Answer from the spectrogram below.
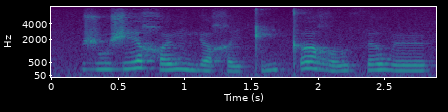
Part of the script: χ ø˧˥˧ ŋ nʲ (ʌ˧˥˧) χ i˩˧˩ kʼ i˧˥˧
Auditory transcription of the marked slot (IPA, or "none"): ʌ˧˩˧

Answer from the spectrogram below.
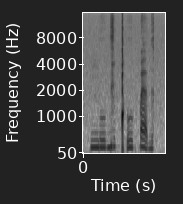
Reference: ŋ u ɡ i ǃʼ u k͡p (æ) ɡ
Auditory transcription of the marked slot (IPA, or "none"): æ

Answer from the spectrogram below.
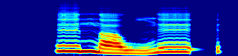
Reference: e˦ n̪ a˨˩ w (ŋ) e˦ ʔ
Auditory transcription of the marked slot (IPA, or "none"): ŋ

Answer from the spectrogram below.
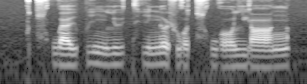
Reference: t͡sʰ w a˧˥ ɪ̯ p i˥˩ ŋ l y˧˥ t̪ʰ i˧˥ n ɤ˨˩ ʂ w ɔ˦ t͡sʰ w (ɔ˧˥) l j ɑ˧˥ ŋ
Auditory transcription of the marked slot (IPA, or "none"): ɔ˧˥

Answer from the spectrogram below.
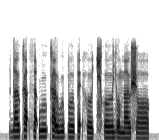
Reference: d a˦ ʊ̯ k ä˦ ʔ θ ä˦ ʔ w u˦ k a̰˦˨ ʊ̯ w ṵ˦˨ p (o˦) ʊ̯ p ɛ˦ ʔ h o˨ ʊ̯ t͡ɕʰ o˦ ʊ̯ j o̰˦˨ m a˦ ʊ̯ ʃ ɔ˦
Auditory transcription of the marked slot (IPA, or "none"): o˦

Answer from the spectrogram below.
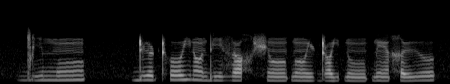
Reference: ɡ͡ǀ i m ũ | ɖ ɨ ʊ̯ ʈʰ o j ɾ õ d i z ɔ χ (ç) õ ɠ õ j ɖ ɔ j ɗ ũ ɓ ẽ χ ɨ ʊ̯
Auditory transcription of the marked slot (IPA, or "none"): ʃ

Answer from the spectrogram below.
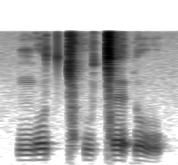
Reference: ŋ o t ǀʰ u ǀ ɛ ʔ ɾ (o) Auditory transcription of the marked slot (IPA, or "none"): o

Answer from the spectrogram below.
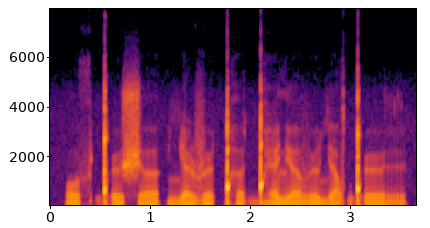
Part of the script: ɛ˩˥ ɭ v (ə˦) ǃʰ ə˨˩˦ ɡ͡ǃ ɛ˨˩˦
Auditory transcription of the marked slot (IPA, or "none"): ø˦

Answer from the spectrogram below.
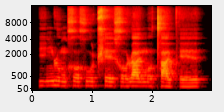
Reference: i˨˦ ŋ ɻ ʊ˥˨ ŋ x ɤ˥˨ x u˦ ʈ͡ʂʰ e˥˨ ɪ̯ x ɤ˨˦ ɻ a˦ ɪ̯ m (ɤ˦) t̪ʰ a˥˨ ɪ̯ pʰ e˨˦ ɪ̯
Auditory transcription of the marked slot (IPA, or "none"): ɤ˨˦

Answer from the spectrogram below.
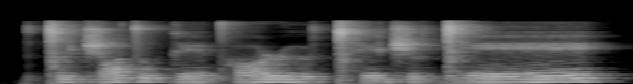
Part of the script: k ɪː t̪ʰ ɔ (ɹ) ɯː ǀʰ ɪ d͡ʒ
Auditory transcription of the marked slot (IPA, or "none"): ɹ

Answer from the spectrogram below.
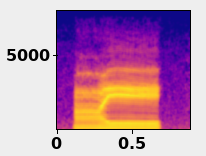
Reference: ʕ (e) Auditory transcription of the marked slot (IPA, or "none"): e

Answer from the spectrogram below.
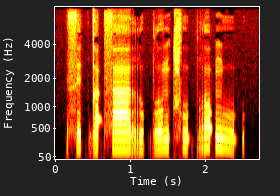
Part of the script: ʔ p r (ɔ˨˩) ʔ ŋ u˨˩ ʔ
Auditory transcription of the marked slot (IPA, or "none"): ɔ˥˩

